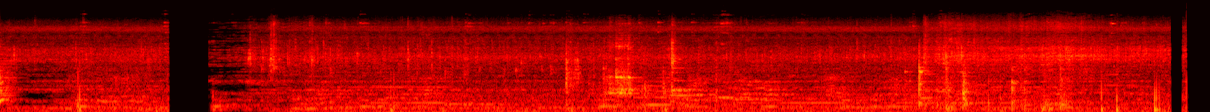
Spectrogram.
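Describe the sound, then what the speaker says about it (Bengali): Khichuri is sautéed in a pan with chopped tomato and an egg, giving a soft, steady sizzle with faint stirring and scraping and a short silent break near the start. "টমেটো কুচি দিয়ে দেব আর একটা ডিম দিয়ে দেব, দিয়ে ভালো করে একটু কষে নেব।"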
